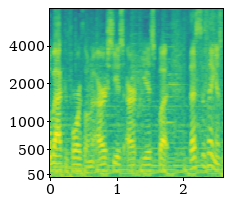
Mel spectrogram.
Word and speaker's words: Arceus: prefer to pronounce it Arceus, because it sounds like archaeology, like ancient, olden times kind of thing. So, I'm probably going to go back and forth on it, Arceus, but that's the thing.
